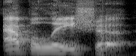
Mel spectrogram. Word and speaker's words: Appalachia: West Virginia from North Carolina from whatever it's Appalachia and they're like I I live in Appalachia we're here we live here this is this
